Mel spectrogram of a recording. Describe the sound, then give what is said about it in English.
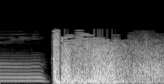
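A steady harmonic tone cuts off abruptly into a sudden, loud booming blast, played as a lightning sound effect, that sustains as a broad, rumbling roar, sounding more like a bomb explosion than thunder. “That was more like a bomb blast.”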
